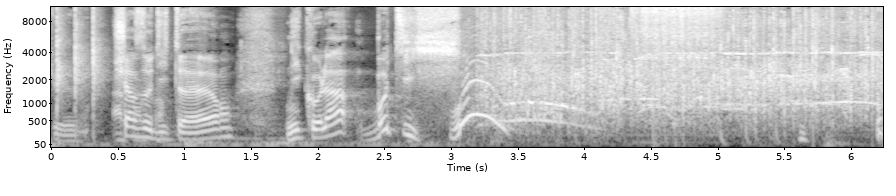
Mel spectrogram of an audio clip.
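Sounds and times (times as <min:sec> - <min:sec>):
speech: 0:00.0 - 0:03.7
audience applause: 0:03.1 - 0:06.2.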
